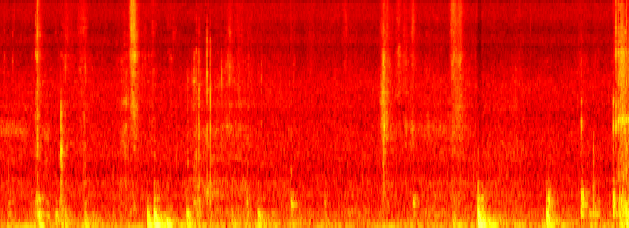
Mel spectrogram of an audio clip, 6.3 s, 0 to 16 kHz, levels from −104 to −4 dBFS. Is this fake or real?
real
